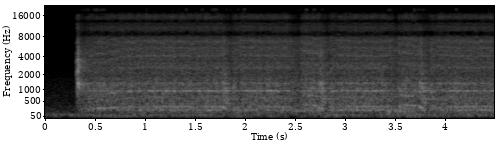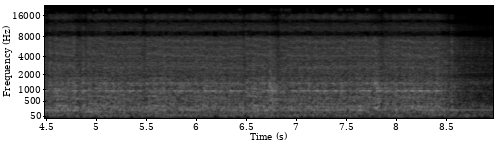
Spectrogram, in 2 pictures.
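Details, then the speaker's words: Jaguar XJS cranked after priming the fuel pump, with a suspected seized air pump being checked. Long steady cranking whir with only an occasional weak catch and no pickup: cranks but won't start, only one cylinder firing. "Sounds like one cylinder's hitting and that's it."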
